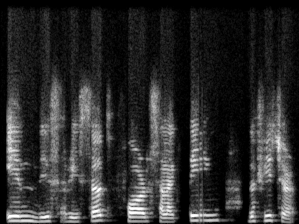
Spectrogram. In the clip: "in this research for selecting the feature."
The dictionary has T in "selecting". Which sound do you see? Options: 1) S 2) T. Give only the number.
2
